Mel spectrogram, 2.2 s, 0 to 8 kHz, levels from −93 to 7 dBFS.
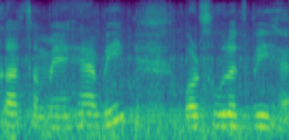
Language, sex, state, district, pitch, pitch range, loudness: Hindi, female, Haryana, Jhajjar, 200 Hz, 195-215 Hz, -16 LUFS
